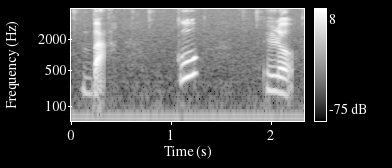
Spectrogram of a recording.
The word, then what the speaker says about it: báculo: se tildan siguiente palabra báculo separa en sílabas para q lo va cu lo cual es la sílaba que lleva la mayor fuerza de voz va culo lava la mayor fuerza de voz está en la antepenúltima sílaba por ende es esdrújula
